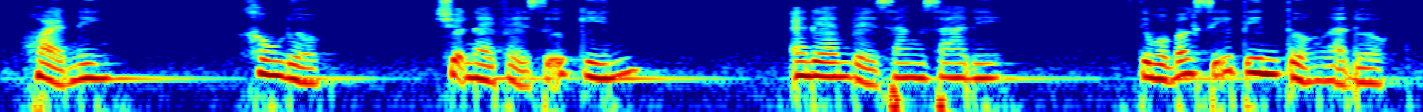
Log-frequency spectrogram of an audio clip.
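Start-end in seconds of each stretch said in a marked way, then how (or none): none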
